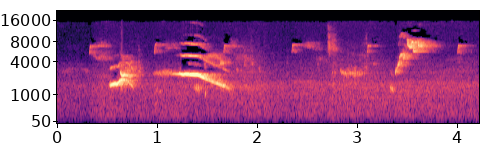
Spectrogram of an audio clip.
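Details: Starling giving scattered song notes at close range: a quick rising whistle, a longer downward-sliding whistle, then softer squeaks and a high buzzy note over a faint steady hiss.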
